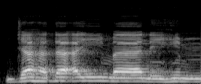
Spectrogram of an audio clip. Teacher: یہ یا حروف لین میں سے ہے تو اسے لمبا نہیں کرنا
